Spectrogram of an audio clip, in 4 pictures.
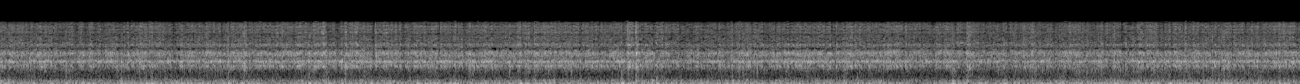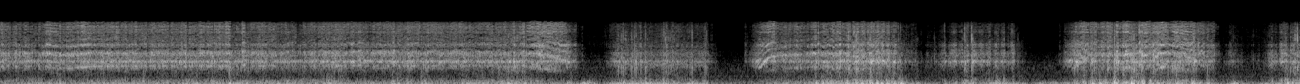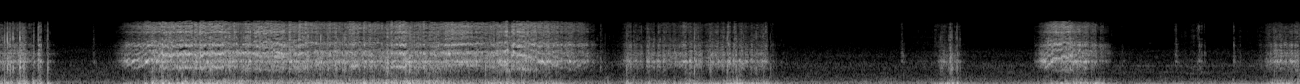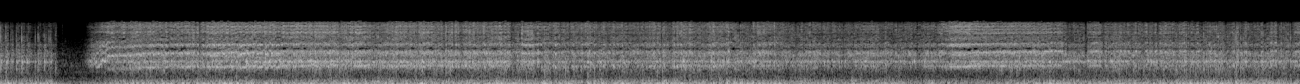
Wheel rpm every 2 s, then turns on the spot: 230, 230, 230, 240, 240, 240, 230, 230, 230, 80, 120, 50, 110, 70, 220, 140, 30, 10, 30, 40, 190, 230, 230, 230, 230, 230.
18-20 24-26 32-34 38-40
